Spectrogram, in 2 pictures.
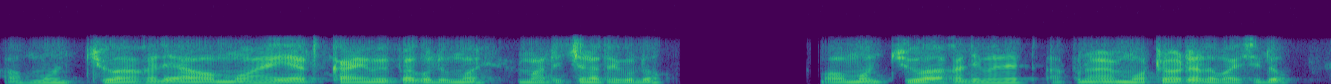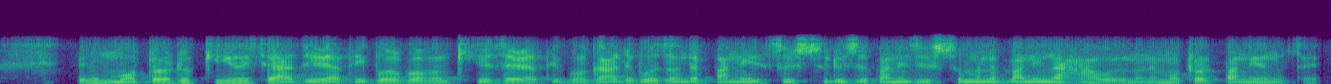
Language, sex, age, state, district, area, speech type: Assamese, male, 30-45, Assam, Sonitpur, rural, conversation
